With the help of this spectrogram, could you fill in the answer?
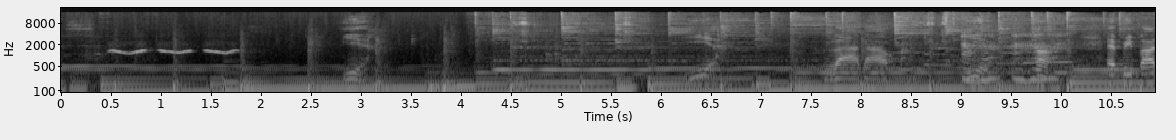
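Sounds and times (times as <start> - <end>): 
deep constant low hum: 0.0 - 10.5
whistled tune: 0.2 - 2.0
speech: 2.9 - 3.2, 10.5 - 10.9.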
